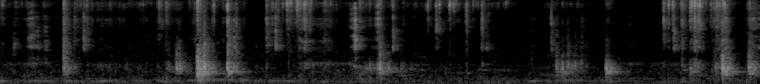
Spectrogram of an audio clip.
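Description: A hand-sized, dry solid bar of soap coated with red patches of nail polish is held in the hand and scraped and shaved with a utility knife blade. Quiet, crisp, crunchy scraping strokes come in irregular bursts, each with a bright, dry edge and almost no ring or low end.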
